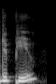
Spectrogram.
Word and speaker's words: Dupieux: Quentin Depew.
